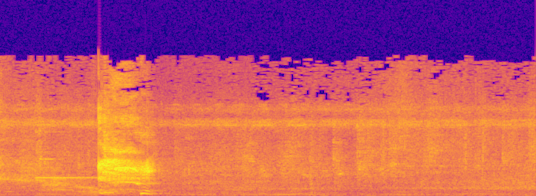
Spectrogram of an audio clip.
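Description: A single loud cough about a second in, over a faint background of voices.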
